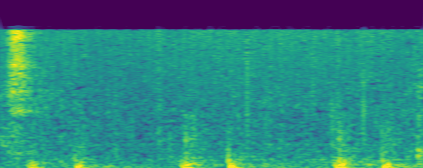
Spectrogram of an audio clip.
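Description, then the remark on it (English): A heartbeat as heard through a stethoscope: three muffled, deep lub-dub pairs of thumps at a steady pace, dull, with a faint hiss underneath and no voices. “It's your heartbeats are vibrating against the casing.”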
